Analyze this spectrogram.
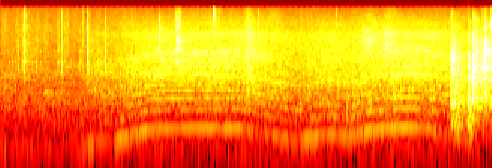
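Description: A motor hums, its pitch rising and falling a few times, then a loud, short burst of noise comes near the end.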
